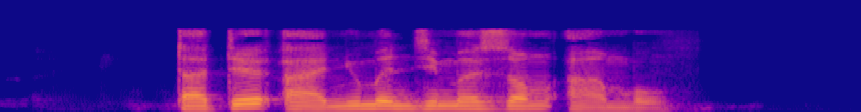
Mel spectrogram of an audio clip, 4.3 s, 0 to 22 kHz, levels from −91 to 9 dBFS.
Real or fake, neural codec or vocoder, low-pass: fake; codec, 16 kHz, 1 kbps, X-Codec, WavLM features, trained on Multilingual LibriSpeech; 7.2 kHz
